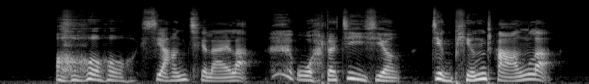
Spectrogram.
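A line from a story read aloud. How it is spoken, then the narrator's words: Laughing. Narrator (Chinese): 贾母……笑道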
